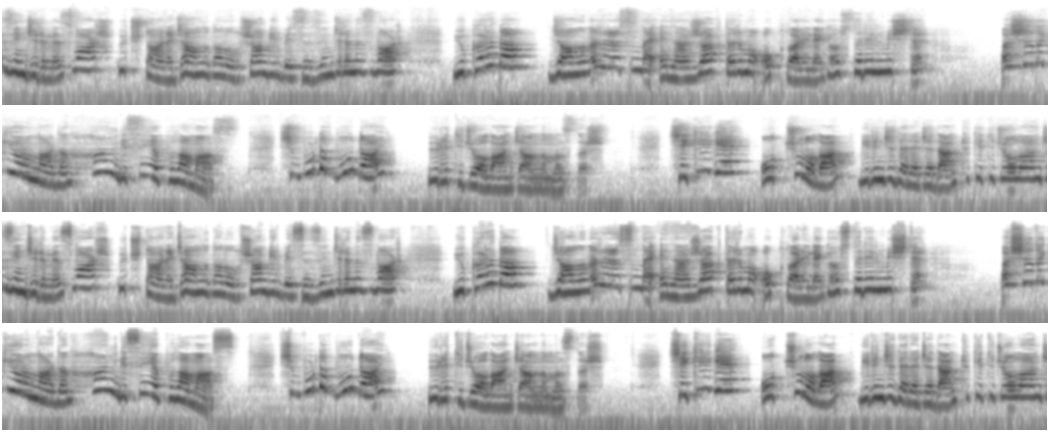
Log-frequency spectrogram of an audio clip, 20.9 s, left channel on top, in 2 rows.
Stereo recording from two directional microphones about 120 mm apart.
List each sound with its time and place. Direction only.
0.0 s a woman's voice: 20° right (ahead or behind)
